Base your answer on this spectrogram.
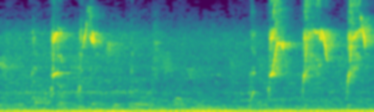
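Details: High, sharp squeaks from a newborn monkey in Cambodia: a pair near the start, then a quick run of three toward the end, set against a loud, rumbling low background.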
